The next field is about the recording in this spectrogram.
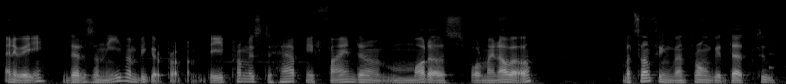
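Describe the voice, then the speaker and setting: A man's voice: fairly low pitch, moderate pace. A man doing casual let's-play commentary, reading game dialogue aloud in a hesitant way with many "uh"s and restarts.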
